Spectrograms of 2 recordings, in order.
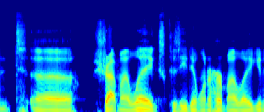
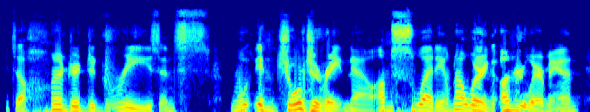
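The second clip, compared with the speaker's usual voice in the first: retold exasperation; 5 semitones higher than usual. Patient defending himself to medic, exasperated protest. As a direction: build into indignant insistence.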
